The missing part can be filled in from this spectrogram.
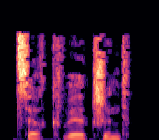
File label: "zerquetschend", German; adjectives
